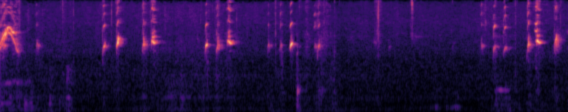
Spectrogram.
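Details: European goldfinch giving tebteba chirping, used to stimulate other goldfinches: short, sharp, high twittering notes in quick clusters, scattered bursts separated by brief silences, with a louder run of chirps near the end.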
